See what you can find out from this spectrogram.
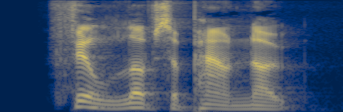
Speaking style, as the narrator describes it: said Hearn

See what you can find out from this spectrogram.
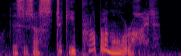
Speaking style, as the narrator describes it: muttered Miss Beasley

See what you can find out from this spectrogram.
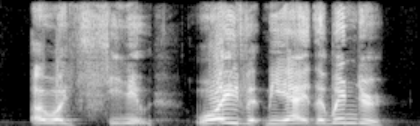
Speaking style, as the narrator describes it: wailed the boy

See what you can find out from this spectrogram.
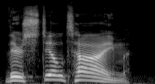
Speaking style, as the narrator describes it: shouted

